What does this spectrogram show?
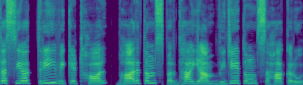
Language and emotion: Sanskrit, neutral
